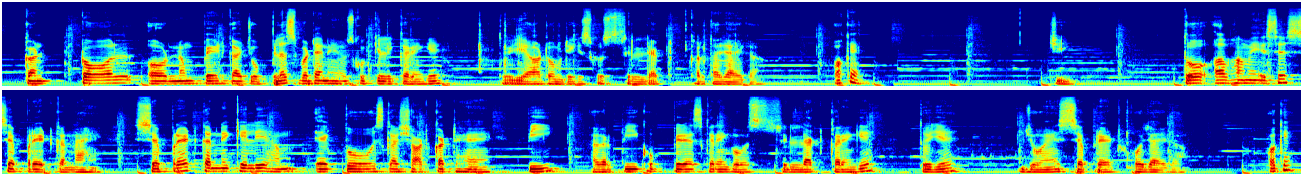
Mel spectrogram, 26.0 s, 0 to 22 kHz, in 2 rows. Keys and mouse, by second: 4.6 ctrl+KP_Add, 5.1 ctrl+KP_Add, 5.7 ctrl+KP_Add, 6.0 ctrl+KP_Add, 6.3 ctrl+KP_Add, 7.6 ctrl+KP_Add, 9.3 click, 10.1-11.7 middle drag, 18.9 p.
